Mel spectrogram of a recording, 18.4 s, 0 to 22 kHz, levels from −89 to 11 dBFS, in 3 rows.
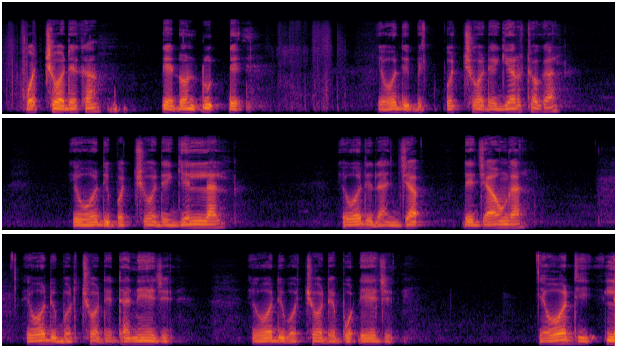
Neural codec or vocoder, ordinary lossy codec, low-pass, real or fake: none; none; none; real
